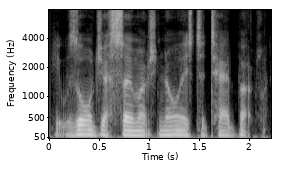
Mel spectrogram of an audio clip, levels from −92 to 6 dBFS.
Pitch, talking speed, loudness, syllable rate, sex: 100 Hz, 270 wpm, -18 LUFS, 5.8 syllables/s, male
